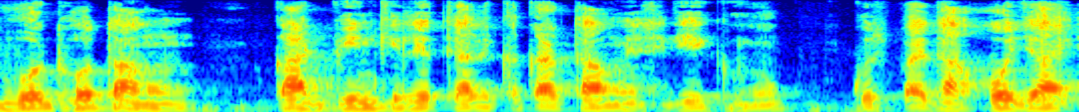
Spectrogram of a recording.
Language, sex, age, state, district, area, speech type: Hindi, male, 60+, Uttar Pradesh, Prayagraj, rural, spontaneous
